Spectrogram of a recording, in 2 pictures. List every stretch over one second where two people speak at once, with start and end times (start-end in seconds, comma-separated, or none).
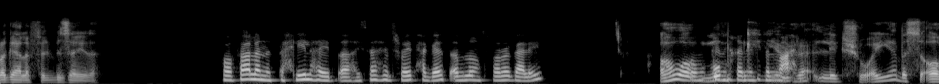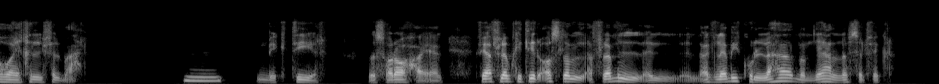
6.9-8.1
